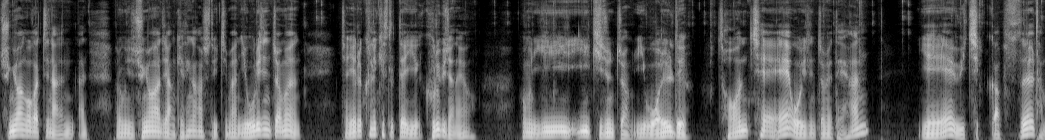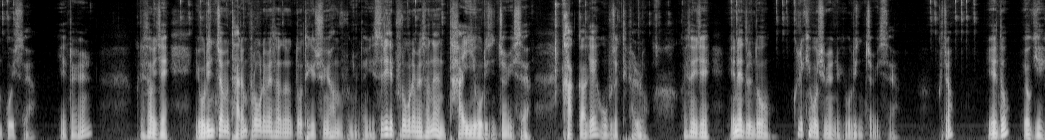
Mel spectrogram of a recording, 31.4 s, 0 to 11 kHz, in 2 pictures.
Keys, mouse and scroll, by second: 4.3 Escape, 7.9 shift+middle click, 10.3 shift+middle click, 12.4 shift+middle click, 14.3 shift+middle click, 17.9 Escape, 23.9 Escape, 25.2 shift+middle click.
